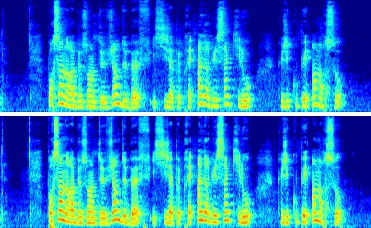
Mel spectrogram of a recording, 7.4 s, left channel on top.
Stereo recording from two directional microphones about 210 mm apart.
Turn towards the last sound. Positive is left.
turn(degrees=-40)  # may be behind; listen again after turning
